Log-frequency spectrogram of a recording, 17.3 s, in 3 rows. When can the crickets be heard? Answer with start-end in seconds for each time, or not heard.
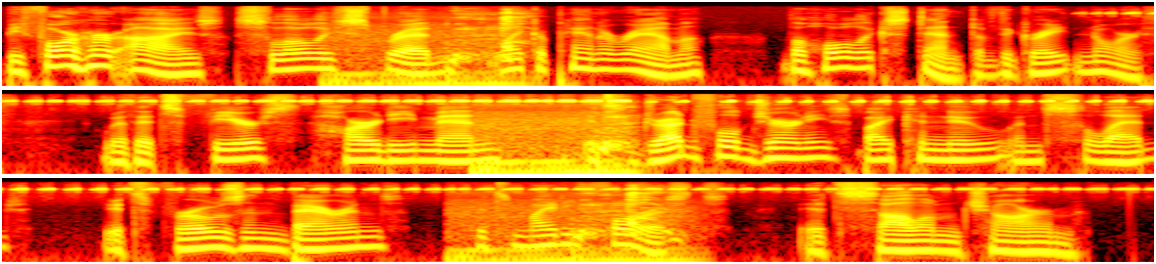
5.3-17.2.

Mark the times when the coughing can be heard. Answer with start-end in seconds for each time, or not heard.
1.6-2.7, 8.1-9.0, 13.7-15.1.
